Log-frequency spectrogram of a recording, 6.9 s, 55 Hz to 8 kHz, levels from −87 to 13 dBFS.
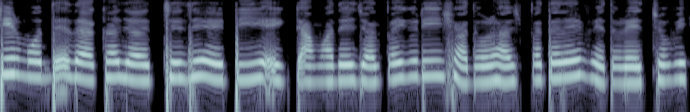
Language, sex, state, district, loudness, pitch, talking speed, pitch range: Bengali, female, West Bengal, Jalpaiguri, -14 LUFS, 235 Hz, 115 wpm, 220-255 Hz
